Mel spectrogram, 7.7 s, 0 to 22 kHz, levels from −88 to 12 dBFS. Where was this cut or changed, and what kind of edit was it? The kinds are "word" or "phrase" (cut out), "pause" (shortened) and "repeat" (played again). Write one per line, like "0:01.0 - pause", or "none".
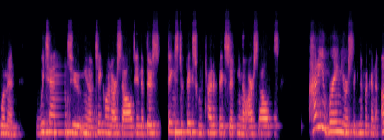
0:02.7 - word
0:03.2 - word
